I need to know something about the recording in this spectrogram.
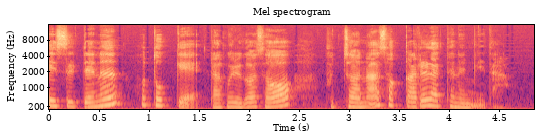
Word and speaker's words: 仏: 한 개 있을 때는 호토케라고 읽어서 부처나 석가를 나타냅니다.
